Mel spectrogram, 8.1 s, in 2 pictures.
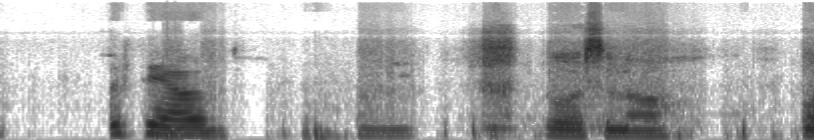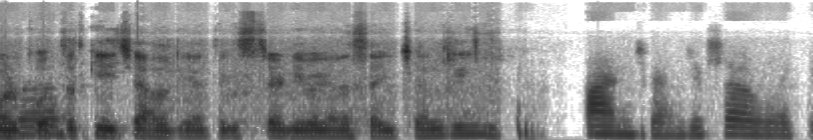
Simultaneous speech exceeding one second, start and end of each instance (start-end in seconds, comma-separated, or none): none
